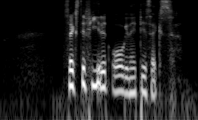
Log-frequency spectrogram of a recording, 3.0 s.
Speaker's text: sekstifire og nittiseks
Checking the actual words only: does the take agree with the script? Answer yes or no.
yes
